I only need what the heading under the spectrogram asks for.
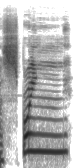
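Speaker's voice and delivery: drawn-out, high ringing spring noise; springy boing. A narrator's reading. Narrator imitates bedsprings as the dog jumps, long springy ring. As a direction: imitate a spring twanging with the word. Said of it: "there was a spring sound".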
